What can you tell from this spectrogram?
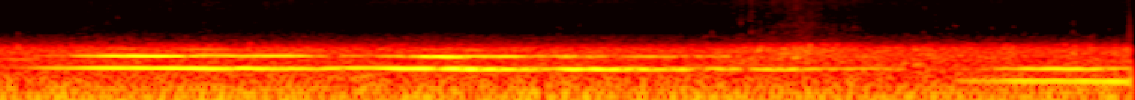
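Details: Long sustained whale moans, steady low tones drawn out for several seconds with a higher overtone above, easing off and returning near the end over a soft underwater hum.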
